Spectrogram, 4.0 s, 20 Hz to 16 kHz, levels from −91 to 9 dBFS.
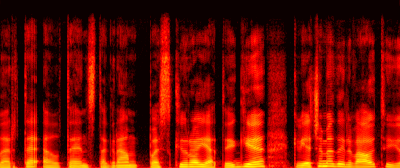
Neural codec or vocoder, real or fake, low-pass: vocoder, 44.1 kHz, 128 mel bands every 512 samples, BigVGAN v2; fake; 14.4 kHz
